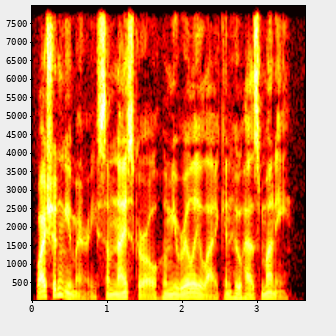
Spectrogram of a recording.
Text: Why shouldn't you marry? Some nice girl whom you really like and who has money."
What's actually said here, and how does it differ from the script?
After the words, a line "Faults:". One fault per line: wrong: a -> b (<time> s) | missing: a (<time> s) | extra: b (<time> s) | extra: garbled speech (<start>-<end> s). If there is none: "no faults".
Why shouldn't you marry? Some nice girl whom you really like and who has money."
Faults:
no faults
